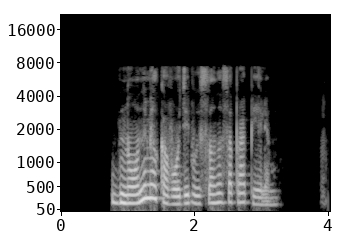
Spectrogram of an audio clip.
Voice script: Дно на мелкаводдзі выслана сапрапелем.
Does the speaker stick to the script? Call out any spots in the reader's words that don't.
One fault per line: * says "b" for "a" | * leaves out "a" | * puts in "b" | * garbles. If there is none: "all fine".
all fine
